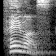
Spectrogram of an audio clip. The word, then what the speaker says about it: famous: এরপরে দেখো OUS এর উচ্চারণ হয় আস, OUS একত্রে থাকলে কোনো শব্দে সেটার উচ্চারণটা হবে আস এরকম। যেমন উদাহরণস্বরূপ দেখো ফেমাস, FAMOUS ফেমাস, FAMOUS, এখানে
